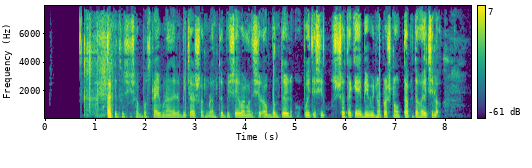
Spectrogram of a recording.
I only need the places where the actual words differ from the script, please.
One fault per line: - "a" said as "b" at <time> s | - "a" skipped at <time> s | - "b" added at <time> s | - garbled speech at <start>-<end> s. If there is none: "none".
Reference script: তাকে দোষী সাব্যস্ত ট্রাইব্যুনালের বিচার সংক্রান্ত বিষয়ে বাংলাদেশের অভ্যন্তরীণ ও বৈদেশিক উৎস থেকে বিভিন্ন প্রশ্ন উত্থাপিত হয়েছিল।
none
